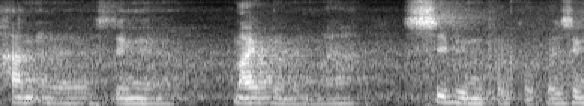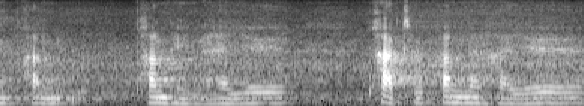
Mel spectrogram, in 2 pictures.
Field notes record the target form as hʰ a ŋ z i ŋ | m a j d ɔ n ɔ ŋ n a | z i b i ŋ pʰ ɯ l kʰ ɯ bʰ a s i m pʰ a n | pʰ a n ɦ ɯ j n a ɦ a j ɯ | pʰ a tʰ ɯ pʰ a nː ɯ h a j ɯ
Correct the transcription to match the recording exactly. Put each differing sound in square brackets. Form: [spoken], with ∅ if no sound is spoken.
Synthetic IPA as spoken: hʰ a [n] z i ŋ | m a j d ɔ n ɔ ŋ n a | [s] i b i ŋ pʰ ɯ l kʰ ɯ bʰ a [z] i [ŋ] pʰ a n | pʰ a n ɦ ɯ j n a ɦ a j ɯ | pʰ a tʰ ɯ pʰ a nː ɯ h a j ɯ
